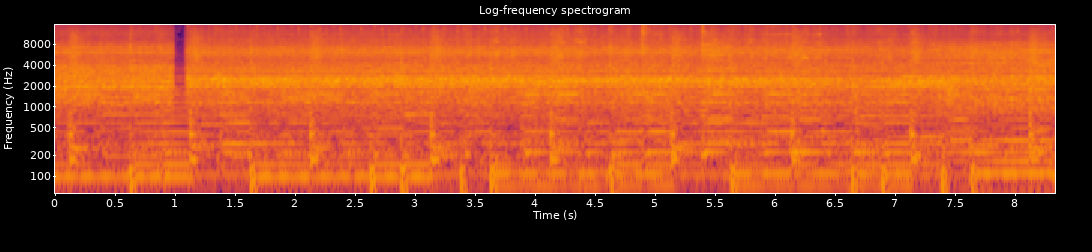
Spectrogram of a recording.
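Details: Jeep WJ 4.0 idling after new spark plugs and an ignition coil. A loud hissing whir with light ticking about twice a second, noisy at startup and quieter after 7–8 minutes. The owner suspects bad pulley bearings, possibly more than one. Whirring and ticking at startup.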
